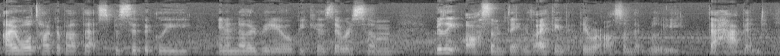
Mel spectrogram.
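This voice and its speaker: A fairly low-pitched woman at a fairly quick pace, with fairly even intonation and music in the background. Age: 20s. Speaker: spiritual vlogger. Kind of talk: story time monologue. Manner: halting.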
